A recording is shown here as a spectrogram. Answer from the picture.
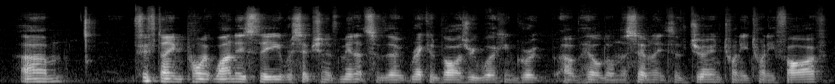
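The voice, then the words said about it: Nasal, blocked-up voice. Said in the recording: “I did have my head in a hay baler a few hours ago and it's blocked me up, so if I sound a little nasally, my apologies.”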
